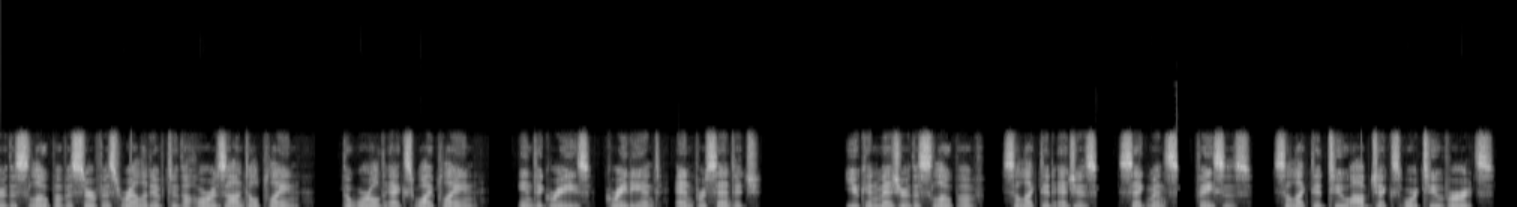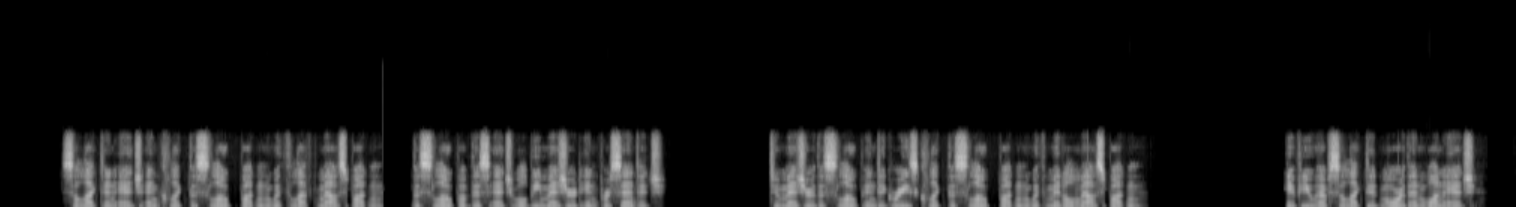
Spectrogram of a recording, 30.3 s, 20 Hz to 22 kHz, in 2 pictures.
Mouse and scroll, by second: 7.5-8.3 middle drag, 9.0 middle click, 9.7 middle click, 9.7 scroll, 10.6 middle click, 10.6 scroll, 12.2-12.7 scroll up 1, 12.7 middle click, 14.0 scroll up 1, 14.0 click, 15.0 click, 16.4 click, 17.6 click, 18.0 middle click, 18.4-18.8 scroll up 1, 20.2 click, 23.5 click, 24.3 click, 27.9 click, 28.7-29.9 ctrl+drag.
